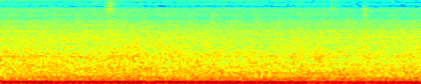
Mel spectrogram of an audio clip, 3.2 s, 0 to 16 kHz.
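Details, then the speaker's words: 2005 Jeep Wrangler TJ 4.0L, fully warmed up, idling steady and even; the whistling/buzzing noise is gone. "As you can uh as you can tell, no more whistling or buzzing, whatever the hell that noise was it was making."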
